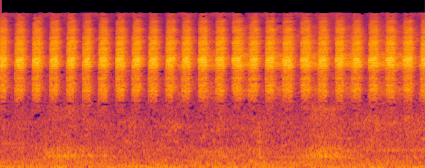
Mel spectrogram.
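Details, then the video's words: Summer cricket song in rural Tuscany, Italy: bright, shrill pulses repeating in a regular rhythm near three per second, clear and dominant over a soft low hum. "CRICKET SOUNDS for TINNITUS and RELAXATION : : Soothing Soundtrack of Cricket Noises"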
